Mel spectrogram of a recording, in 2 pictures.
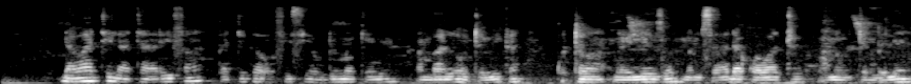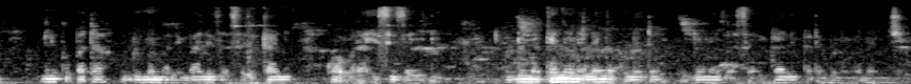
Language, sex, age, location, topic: Swahili, male, 18-24, Nakuru, government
